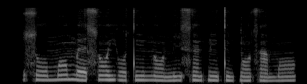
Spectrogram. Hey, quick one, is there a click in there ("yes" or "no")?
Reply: no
